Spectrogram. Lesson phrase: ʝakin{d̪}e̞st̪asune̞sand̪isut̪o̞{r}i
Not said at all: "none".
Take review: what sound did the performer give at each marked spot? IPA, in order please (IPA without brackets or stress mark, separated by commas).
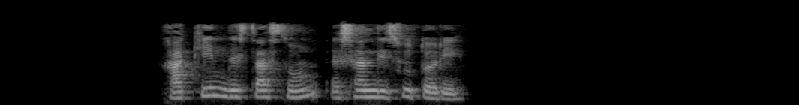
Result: d̪, ɾ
